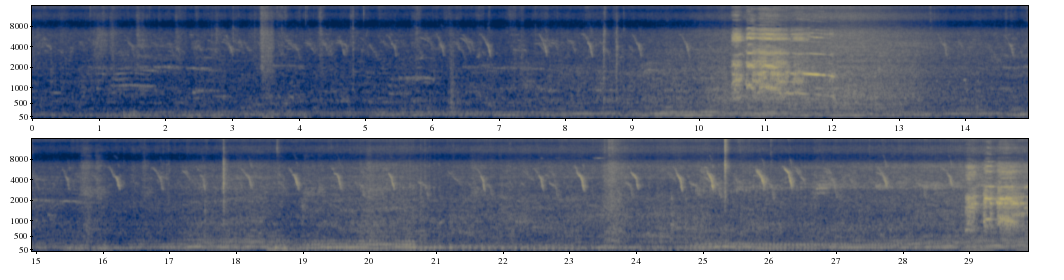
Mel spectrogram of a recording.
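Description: Rooster crowing twice, once about ten seconds in and again near the end, over a steady low rumble and many small high chirps.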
